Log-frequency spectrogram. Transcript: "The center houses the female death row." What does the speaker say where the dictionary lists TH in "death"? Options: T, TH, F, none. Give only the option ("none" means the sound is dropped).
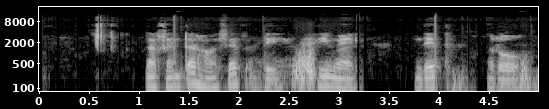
T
